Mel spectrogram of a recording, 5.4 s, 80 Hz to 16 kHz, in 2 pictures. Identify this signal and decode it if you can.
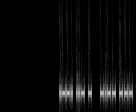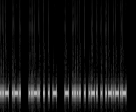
Morse code, heard as a keyed tone, about 50 wpm, 700 Hz. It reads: PUT YOUR FEET THERE.
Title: Sentences from Top 1000 Words - Review Part 1 - 50wpm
